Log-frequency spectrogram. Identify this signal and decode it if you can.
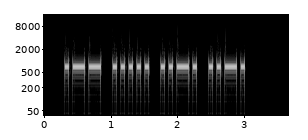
Morse code, heard as a keyed tone, about 23 wpm, 700 Hz. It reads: W5FF
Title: Speed Racing - USA 1x2 Call Signs 20wpm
